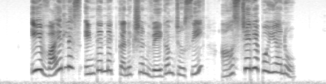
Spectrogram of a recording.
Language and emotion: Telugu, surprised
